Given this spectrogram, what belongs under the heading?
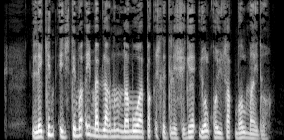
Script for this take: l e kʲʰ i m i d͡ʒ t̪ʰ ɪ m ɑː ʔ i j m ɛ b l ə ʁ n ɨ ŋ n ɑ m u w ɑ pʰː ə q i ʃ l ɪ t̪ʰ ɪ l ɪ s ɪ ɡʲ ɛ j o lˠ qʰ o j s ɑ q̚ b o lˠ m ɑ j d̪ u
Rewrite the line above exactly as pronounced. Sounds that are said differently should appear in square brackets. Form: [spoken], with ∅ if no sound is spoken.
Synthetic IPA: l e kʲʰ i [n] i d͡ʒ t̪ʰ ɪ m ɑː ʔ i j m ɛ b l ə ʁ n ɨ ŋ n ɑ m u w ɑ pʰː ə q i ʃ l ɪ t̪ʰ ɪ l ɪ [ʃ] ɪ ɡʲ ɛ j o lˠ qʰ o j s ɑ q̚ b o lˠ m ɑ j d̪ u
